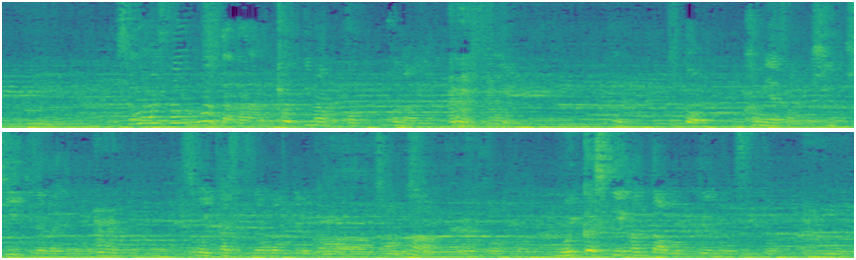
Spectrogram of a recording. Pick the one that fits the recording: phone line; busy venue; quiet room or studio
busy venue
